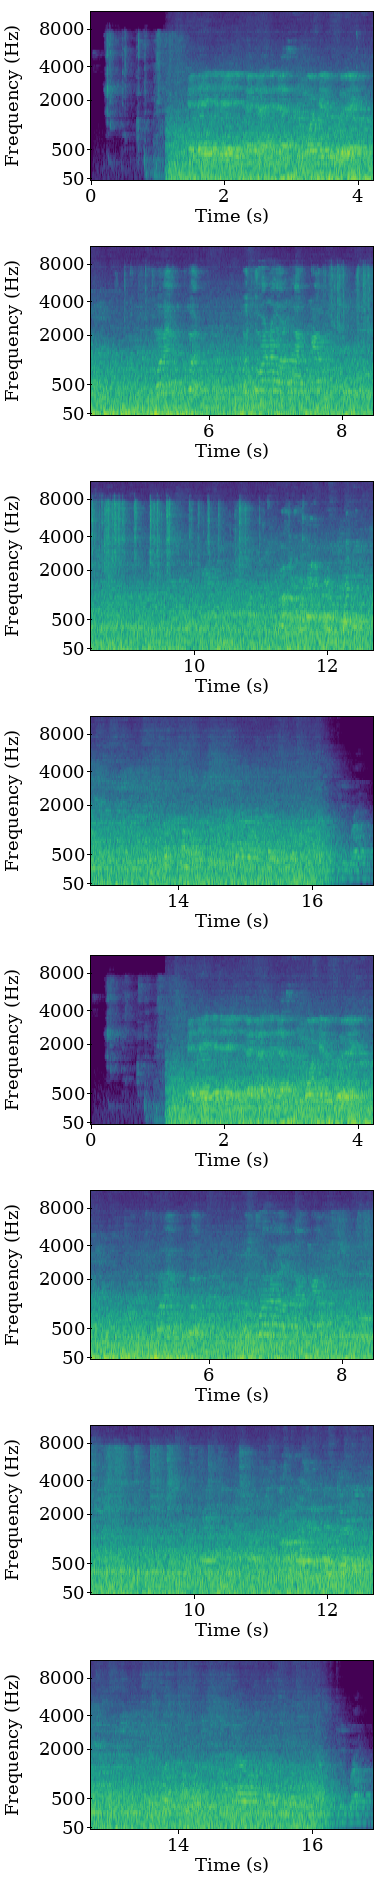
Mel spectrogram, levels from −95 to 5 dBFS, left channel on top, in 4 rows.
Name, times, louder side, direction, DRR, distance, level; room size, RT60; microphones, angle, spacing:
voice 1, 0.9-1.3 5.1-5.9 6.5-9.0 9.3-9.7 10.0-10.2 10.6-12.5 14.0-14.1, left 3 dB, 65° left, 4 dB, 0.4 m, -27 dB
Subway metro underground, 1.1-16.1, right 1 dB, 65° right, 1.4 m, -20 dB
voice 2, 1.4-4.1, equal, 15° right, -7 dB, 1.1 m, -20 dB
voice 3, 11.2-11.7 11.9-12.5 13.5-14.4 14.8-16.7, right 1 dB, 50° right, 0 dB, 0.6 m, -26 dB
3.6 x 3.3 x 4.5 m, 1.4 s
head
